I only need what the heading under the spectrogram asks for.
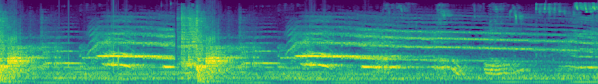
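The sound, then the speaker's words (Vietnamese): Cats yowl outside a house at night in long, wailing meows with gliding pitch and layered tones. A dull thump cuts in partway through, and the cries keep going until the end. “Đầu tiên là tiếng mèo kêu, tiếp đó là gió thổi cây lá xào xạc”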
